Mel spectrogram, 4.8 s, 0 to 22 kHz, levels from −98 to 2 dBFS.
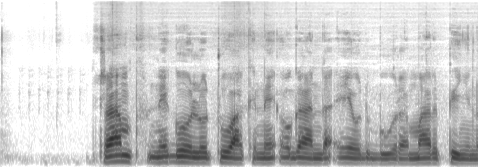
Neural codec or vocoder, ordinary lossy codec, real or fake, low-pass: vocoder, 44.1 kHz, 128 mel bands every 512 samples, BigVGAN v2; none; fake; none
